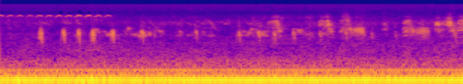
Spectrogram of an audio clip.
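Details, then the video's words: Jungle bush quail give a quick run of short chirping notes, several a second, then scattered high twittering calls, over a steady low rumble; the call is used to lure and catch quail. "Jungli bush batair awaz se jungle batair ko pakadna"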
